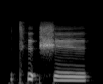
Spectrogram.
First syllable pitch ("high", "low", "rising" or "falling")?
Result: high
